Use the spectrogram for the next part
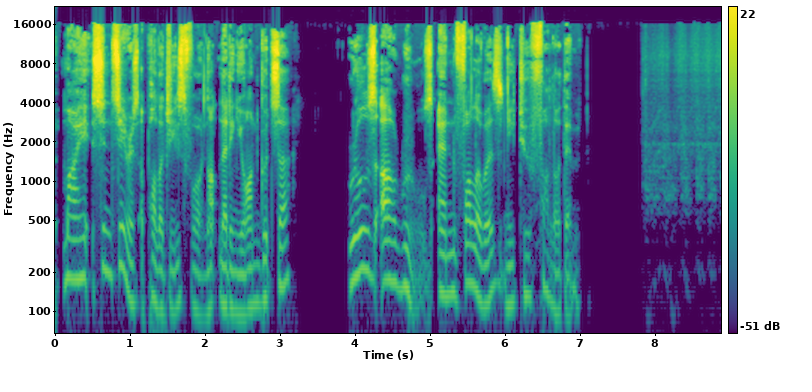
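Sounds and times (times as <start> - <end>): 
speech: 0.0 - 3.3, 3.9 - 7.1
large bus engine starting and idling: 7.8 - 8.8.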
